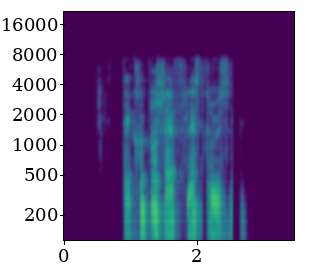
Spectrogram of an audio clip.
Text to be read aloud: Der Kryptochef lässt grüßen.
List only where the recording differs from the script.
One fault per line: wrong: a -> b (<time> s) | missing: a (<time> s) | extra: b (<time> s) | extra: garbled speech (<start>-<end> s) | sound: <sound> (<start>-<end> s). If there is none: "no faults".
sound: dropout (2.5-2.6 s)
